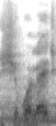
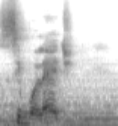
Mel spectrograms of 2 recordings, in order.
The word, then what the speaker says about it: Chibolete: Porque todas as vezes que eles falavam chibolete, que eles não conseguiam falar, eles falavam cibolete, eles revelavam que eles eram.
